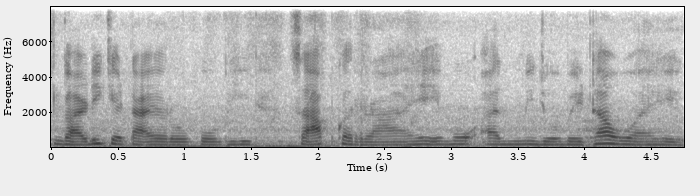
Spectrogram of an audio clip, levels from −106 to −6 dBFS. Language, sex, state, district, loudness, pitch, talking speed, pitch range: Hindi, female, Bihar, Bhagalpur, -39 LUFS, 175 Hz, 190 wpm, 165-185 Hz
